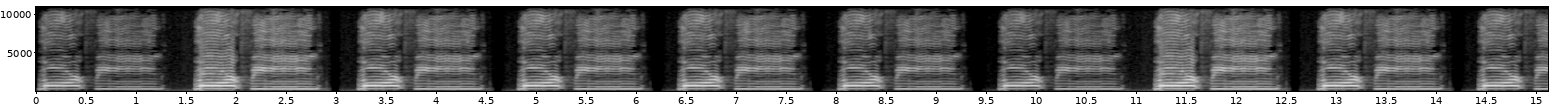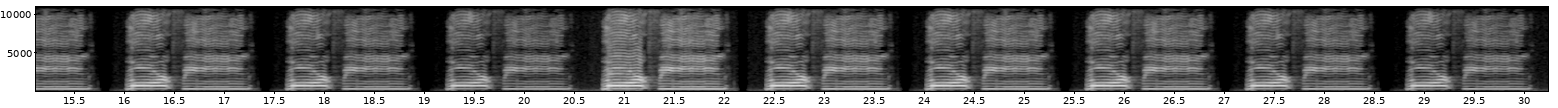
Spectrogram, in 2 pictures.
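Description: A high-pitched voice yelling "Morphine!" over and over, the same two-syllable shout, first syllable higher, repeated about every second and a half as an identical loop.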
